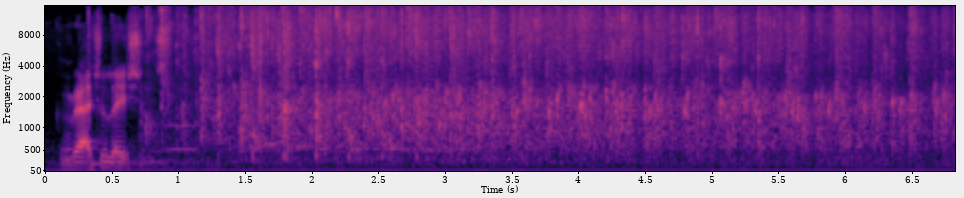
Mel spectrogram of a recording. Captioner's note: attendees applauding and cheering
